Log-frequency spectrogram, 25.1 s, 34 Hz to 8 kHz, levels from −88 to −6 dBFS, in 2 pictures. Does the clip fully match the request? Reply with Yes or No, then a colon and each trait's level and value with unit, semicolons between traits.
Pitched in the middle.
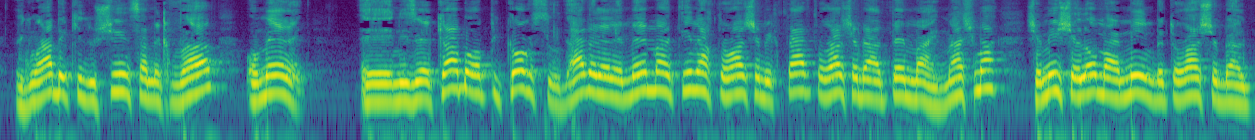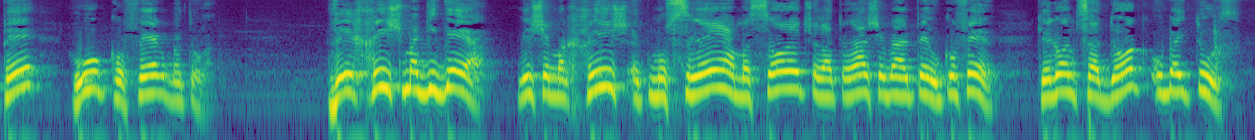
No: high, 200 Hz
